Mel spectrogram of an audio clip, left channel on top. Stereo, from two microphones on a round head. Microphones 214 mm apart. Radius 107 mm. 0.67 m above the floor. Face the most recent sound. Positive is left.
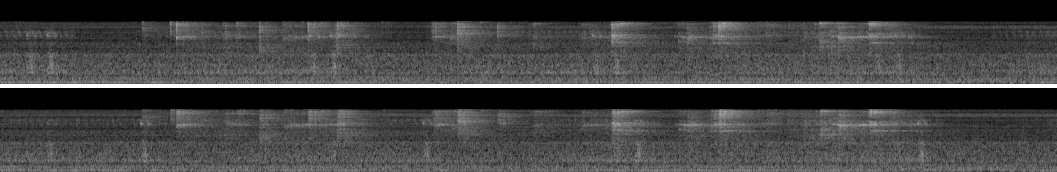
turn(degrees=55)  # may be behind; listen again after turning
